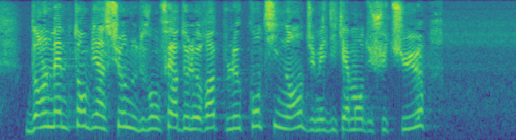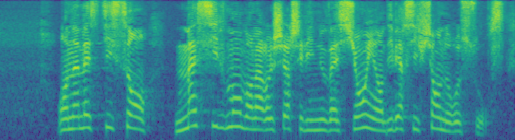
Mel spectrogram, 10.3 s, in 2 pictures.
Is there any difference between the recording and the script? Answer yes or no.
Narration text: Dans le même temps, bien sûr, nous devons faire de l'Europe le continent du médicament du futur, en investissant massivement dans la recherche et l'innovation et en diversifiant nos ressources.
no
